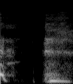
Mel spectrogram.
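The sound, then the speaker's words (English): A short cough followed by a rough, gravelly throat clearing, two quick bursts separated by a brief silence. “That performance there is triggering a coughing fit.”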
